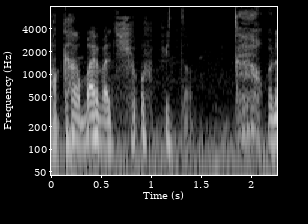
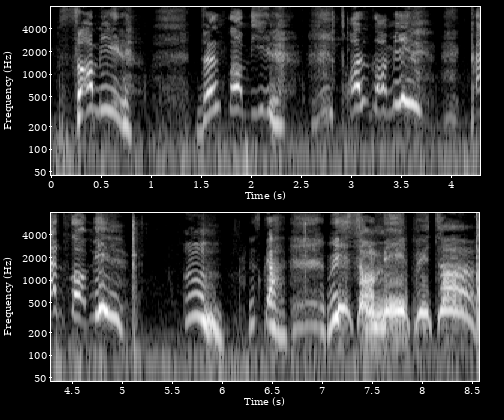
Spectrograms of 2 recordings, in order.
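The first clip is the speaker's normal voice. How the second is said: high, loud counting shouts; hammed-up excited counting yell; shouting out; 11 semitones higher, 7 dB louder, slower than usual. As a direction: yell the sums building up. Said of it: "crier comme ça".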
